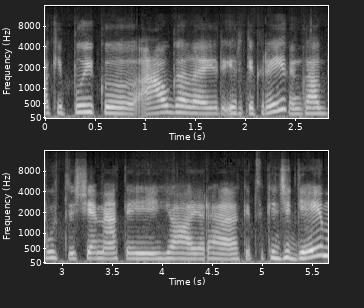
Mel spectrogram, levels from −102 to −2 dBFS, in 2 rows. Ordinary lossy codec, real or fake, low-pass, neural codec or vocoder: Opus, 16 kbps; real; 14.4 kHz; none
